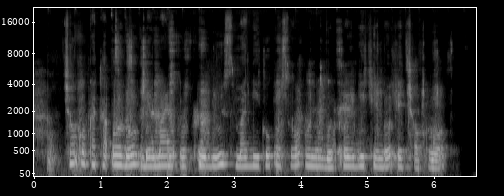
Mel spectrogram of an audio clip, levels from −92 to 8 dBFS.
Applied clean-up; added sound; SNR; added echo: neural mask model Resemble Enhance denoiser.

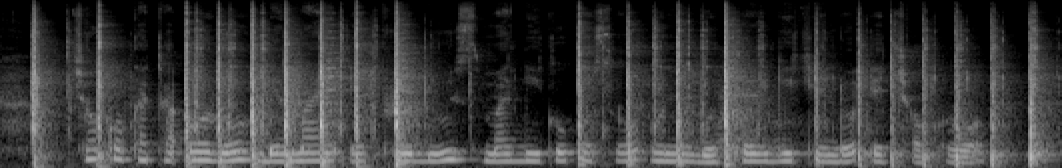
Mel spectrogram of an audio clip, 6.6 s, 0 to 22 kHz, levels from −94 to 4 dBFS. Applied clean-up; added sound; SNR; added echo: none; Computer keyboard; -5 dB; none.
